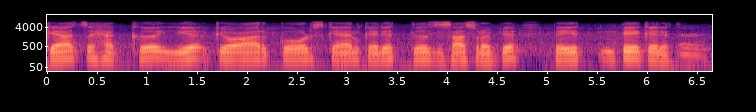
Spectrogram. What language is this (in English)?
Kashmiri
